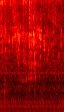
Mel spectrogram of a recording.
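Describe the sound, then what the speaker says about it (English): Cup of boiling water poured into homemade Hershey's cocoa chocolate cake batter, a steady continuous hiss of pouring liquid, close and even, with no voices. "Now we're going to add the cup of boiling water,"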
